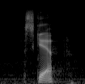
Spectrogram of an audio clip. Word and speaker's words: SCP: Skip. SCP. – SCP. I had no idea that people pronounced it Skip.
